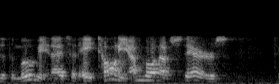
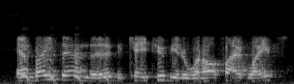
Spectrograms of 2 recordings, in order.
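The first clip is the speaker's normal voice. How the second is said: plain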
